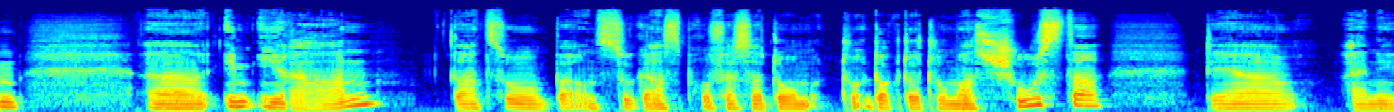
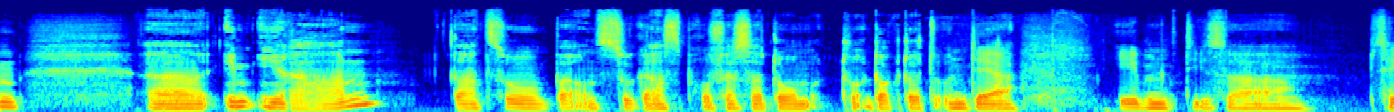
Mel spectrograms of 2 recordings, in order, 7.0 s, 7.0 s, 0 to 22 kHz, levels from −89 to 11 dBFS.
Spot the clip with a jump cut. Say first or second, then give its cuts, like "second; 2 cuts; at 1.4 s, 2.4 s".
second; 2 cuts; at 4.6 s, 5.9 s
